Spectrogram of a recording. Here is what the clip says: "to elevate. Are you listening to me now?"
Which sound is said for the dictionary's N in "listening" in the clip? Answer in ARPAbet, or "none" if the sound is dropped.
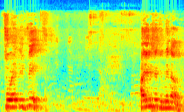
none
